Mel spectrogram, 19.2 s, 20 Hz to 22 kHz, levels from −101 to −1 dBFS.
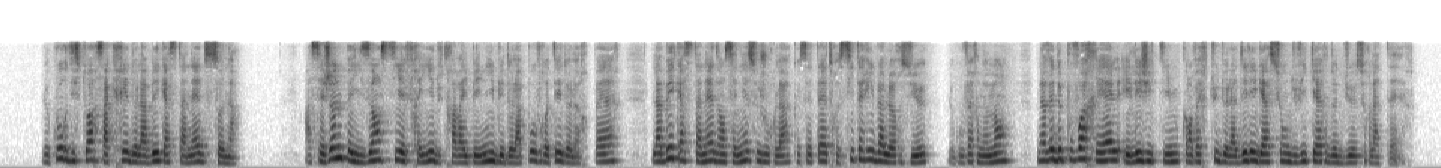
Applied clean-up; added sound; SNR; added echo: none; none; none; none.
